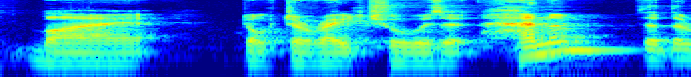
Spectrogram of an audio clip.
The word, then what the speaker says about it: Hannam: today we're joined by Dr Rachel is it Hanam is that the right pronunciation that's the right pronunciation lovely how you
